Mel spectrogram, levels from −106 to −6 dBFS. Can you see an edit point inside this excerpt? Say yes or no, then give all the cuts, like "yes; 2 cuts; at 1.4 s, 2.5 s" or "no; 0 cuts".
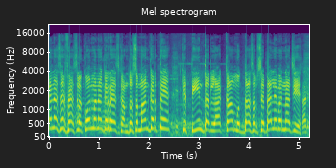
yes; 1 cut; at 2.5 s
